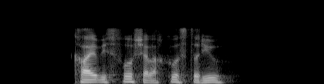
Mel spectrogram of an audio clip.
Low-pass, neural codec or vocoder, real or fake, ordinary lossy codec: 5.4 kHz; codec, 16 kHz, 0.7 kbps, FocalCodec; fake; Opus, 64 kbps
